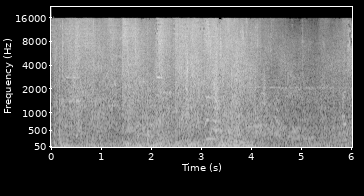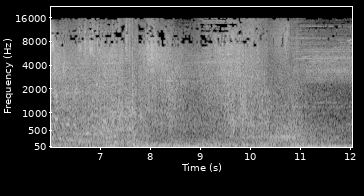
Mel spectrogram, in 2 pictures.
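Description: Spell effects and attacks crackle and burst in a game battle.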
